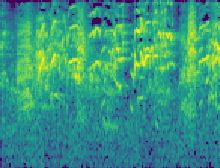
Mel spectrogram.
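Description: A Painted Bunting sings a high, rapid, sweet warble of jumbled chirps in short bursts about every second, with no other clear sounds.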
